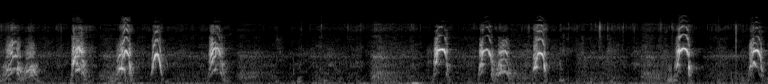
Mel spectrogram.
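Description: Several dogs bark close by during a wild boar hunt encounter, in sharp bursts that come in two clusters separated by a short lull, loud and near with no talk over them.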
